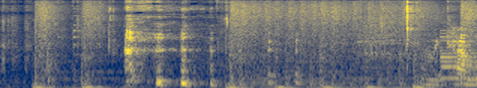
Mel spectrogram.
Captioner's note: laughter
